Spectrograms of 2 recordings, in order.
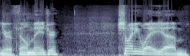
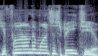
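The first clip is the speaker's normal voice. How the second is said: mother's voice; 9 semitones higher than usual. Retold or imitated. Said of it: "so my mother goes".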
